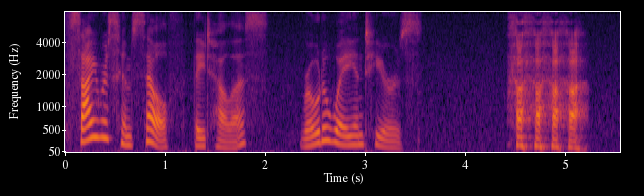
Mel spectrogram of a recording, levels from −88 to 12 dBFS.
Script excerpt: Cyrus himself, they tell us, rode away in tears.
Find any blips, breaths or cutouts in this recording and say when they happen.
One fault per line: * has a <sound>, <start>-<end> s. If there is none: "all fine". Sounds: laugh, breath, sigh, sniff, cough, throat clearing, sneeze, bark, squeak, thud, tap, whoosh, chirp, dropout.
* has a laugh, 4.4-5.3 s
